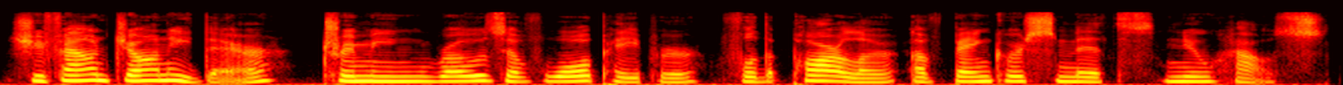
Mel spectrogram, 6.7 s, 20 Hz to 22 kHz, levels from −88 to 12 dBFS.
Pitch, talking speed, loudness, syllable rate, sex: 220 Hz, 150 wpm, -16 LUFS, 3.8 syllables/s, female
